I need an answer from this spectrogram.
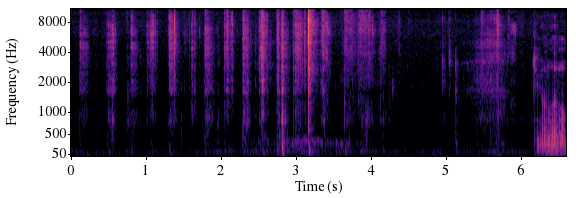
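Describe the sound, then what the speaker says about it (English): Scissors trimming paper craft tags, giving a string of short, crisp snips and clicks at close range, with a louder rustle of paper handling at the end. "do a little trimming to even things up, clean it up a bit"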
